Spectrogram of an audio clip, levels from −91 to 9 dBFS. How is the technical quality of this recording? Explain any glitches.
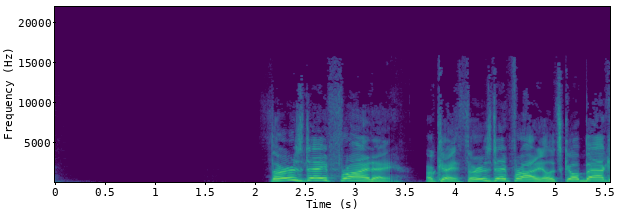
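No glitches turn up on a listen to this speech, and nothing in the transfer calls for comment.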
